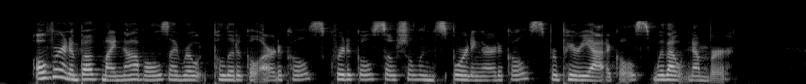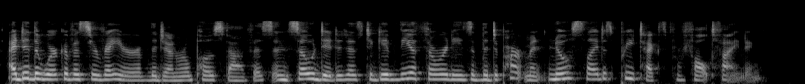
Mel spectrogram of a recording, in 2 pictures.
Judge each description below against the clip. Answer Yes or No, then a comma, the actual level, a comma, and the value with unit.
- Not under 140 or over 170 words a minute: No, average, 180 wpm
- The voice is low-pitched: No, high, 220 Hz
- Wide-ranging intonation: No, narrow, 2.5 semitones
